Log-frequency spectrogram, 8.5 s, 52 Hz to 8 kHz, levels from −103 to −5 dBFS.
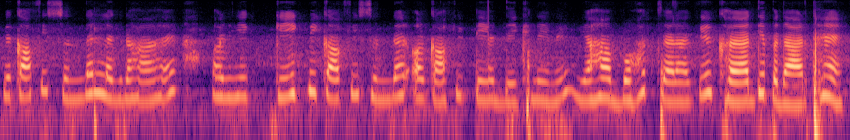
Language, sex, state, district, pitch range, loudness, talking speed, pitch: Hindi, female, Uttar Pradesh, Etah, 220-265 Hz, -25 LUFS, 160 wpm, 240 Hz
